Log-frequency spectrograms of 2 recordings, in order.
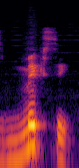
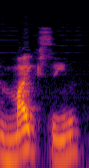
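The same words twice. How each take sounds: First: The first vowel is the short i sound. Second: The first vowel is not the short i sound. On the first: The speaker calls it right. "You see the short I" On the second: The speaker calls it wrong. "he's not mixing"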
